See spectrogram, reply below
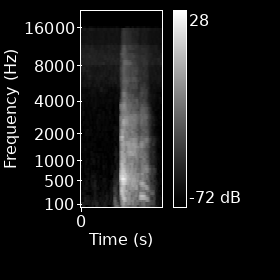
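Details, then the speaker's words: Coughing from a person with a slight cold, blamed on heavy dust exposure from cleaning up under old carpet. "I don't want to kill you guys with the sound of my coughing I have a slight cold coffee cold from all this work and the dust"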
